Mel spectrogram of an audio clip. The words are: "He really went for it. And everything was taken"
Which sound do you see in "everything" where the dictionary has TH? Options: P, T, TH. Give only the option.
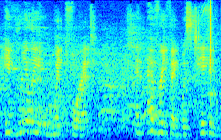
TH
